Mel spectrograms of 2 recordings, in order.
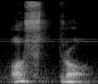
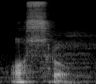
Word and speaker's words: অস্ত্র: এমন একটি শব্দ হচ্ছে অস্ত্র। লক্ষ্য করুন যে এখানে দন্তস্য আছে, ত আছে তারপরে রফলা আছে। তিনটি বর্ণ একসঙ্গে যুক্ত হয়েছে। কিন্তু কেউ কেউ বলেন অস্ত্র।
